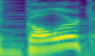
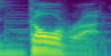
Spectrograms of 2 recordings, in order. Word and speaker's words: Golurk: I used to pronounce Golurk as Golruck.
